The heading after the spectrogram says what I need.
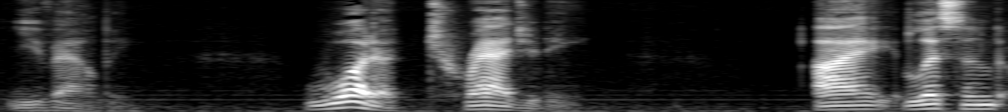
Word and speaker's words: Uvalde: again about the shooting in south texas in uvalde that's how it's pronounced you've aldi what a tragedy i listened over the weekend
